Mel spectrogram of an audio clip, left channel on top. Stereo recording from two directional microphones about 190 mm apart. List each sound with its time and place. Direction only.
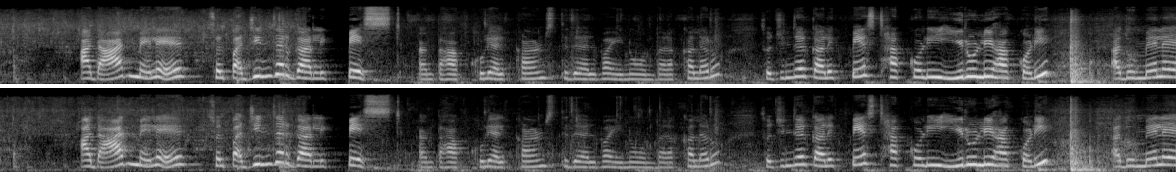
0.8 s frying: 15° left (ahead or behind)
